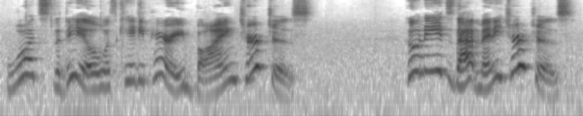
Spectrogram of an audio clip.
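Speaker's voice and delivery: exaggerated observational stand-up delivery; Jerry Seinfeld. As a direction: pitch leaps up on the baffled question. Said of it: "When is a Seinfeld stand-up stream?".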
